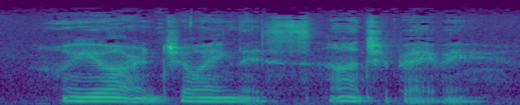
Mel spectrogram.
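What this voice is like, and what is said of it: Sexy whispering voice. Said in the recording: “My sexy voice whispering in ear like this.”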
